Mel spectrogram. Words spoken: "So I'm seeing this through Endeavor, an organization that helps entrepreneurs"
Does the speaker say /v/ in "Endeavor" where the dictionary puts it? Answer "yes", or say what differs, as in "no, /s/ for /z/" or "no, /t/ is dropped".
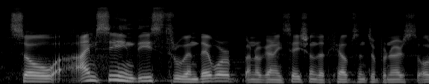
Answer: no, /w/ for /v/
